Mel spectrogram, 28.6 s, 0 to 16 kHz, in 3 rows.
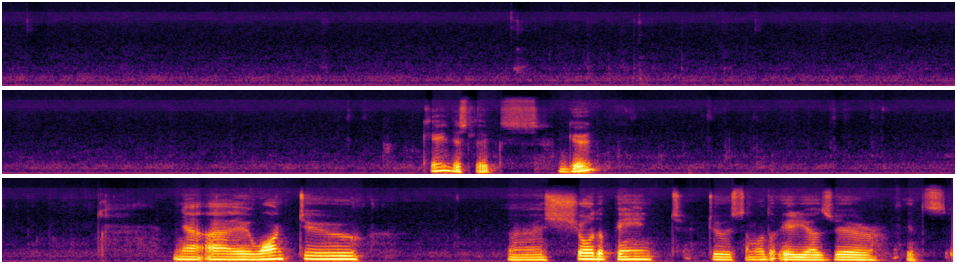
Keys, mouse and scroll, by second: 0.6 shift+middle click, 0.8 click, 1.7 middle click, 2.0 shift+middle click, 2.4-4.0 drag, 4.2 middle click, 4.3 shift+middle click, 4.5 middle click, 4.8-6.8 drag, 6.9 shift+middle click, 7.5-9.4 drag, 9.5 middle click, 9.7 shift+middle click, 10.0 middle click, 10.2 click, 11.2 middle click, 11.4 click, 11.9 middle click, 12.1 click, 12.6 middle click, 12.9 scroll down 2, 13.1 shift+middle click, 13.3 scroll up 3, 13.7 middle click, 14.7 scroll down 1, 14.8 shift+middle click, 15.4 middle click, 15.8 shift+middle click, 16.3-17.1 scroll up 2, 16.7 middle click, 17.4-17.9 scroll down 2, 17.9 middle click, 18.3 shift+middle click, 19.0 scroll up 1, 19.4 middle click, 20.0 shift+middle click, 20.8 middle click, 21.2 shift+middle click, 22.0-22.5 scroll up 4, 22.6 middle click, 23.7 shift+middle click, 24.4 middle click, 25.8-27.7 middle drag.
